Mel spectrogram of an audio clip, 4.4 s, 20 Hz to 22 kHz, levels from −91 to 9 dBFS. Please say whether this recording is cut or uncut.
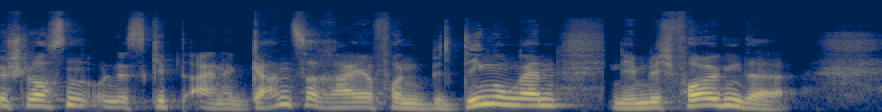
cut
